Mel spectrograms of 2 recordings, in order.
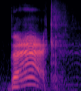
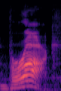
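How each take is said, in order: First: No R sound follows the first consonant. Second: An R sound follows the first consonant. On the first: The speaker calls it right. "B A A K" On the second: The speaker calls it wrong. "I mispronounced it. I thought it was an R"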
